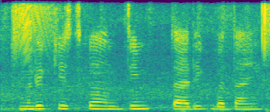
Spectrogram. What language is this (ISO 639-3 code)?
bho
